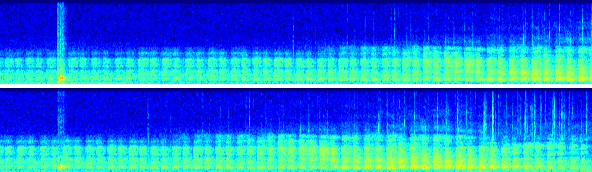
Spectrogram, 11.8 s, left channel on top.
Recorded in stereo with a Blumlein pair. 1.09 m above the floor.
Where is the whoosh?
55° left, 0.5 m.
